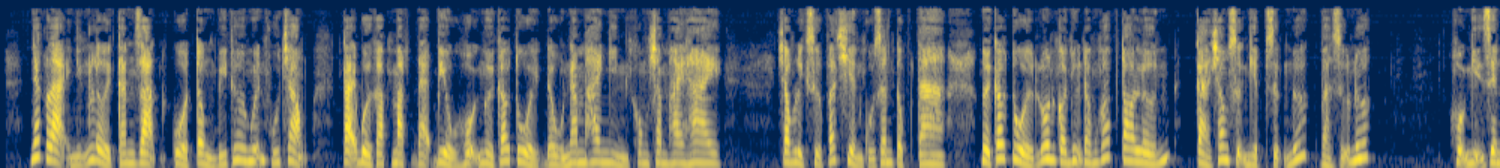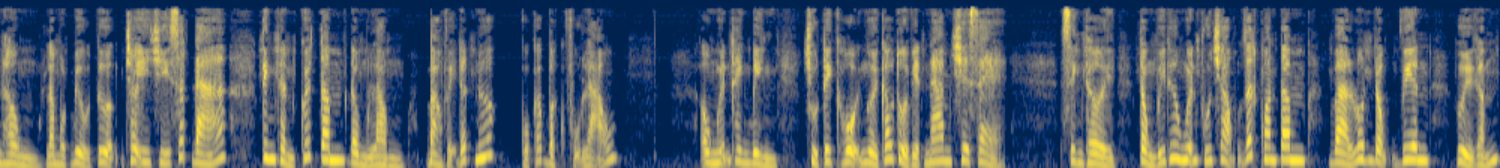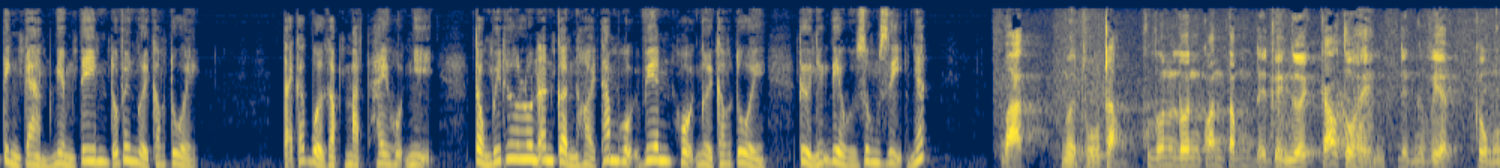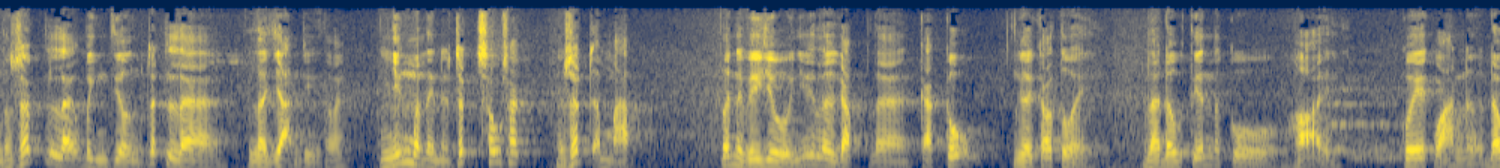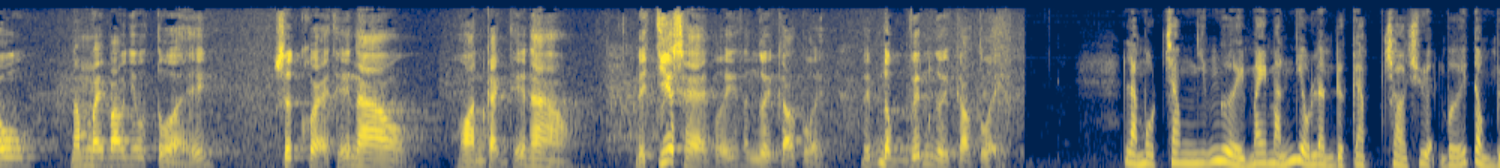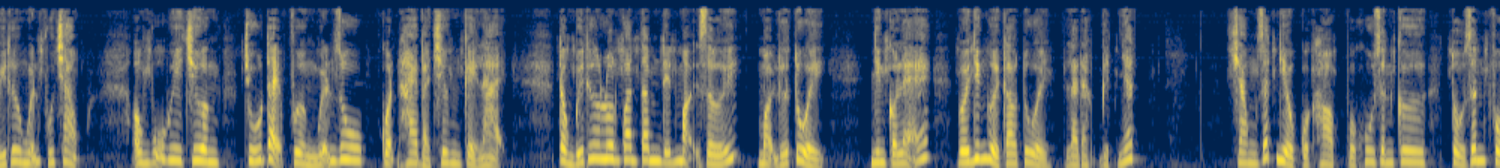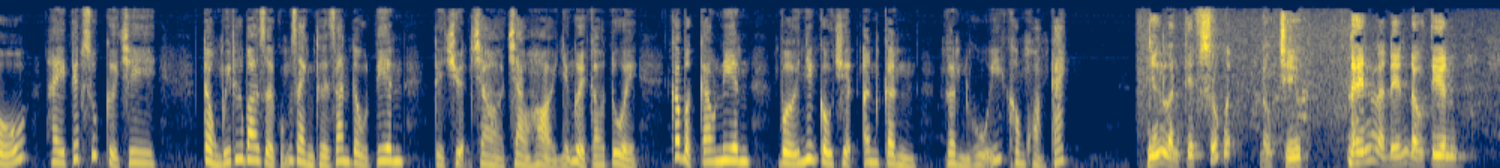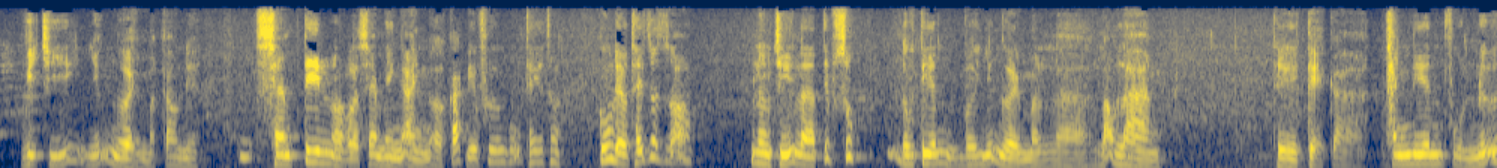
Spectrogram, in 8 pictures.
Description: THỜI SỰ Tin thời sự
